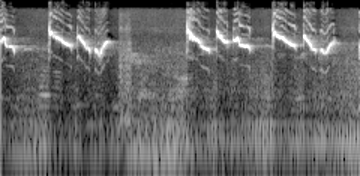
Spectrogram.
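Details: Oriental white-eye in 'ngotot' singing style, a few drawn-out high slurred whistles that dip and rise, in two short phrases over a low rumbling background.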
